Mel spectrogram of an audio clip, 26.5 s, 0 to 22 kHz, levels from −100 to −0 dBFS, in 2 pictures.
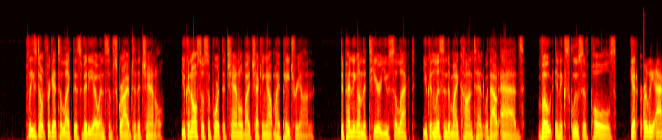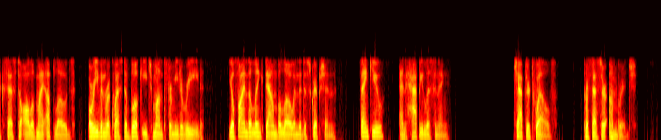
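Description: Speech on a phone call that sounds clear and wideband for the first half, consistent with HD Voice running near the top AMR-WB rate, until a handover gap right after "in exclusive polls get". At 12.82 s the audio fades out within a few tens of milliseconds and stays silent for about 60 ms, to 12.88 s. That's the phone switching networks, with no speech frames arriving while the new link comes up, so whatever was said in that slice is gone. When the sound returns it has fallen back to narrowband, and stays that way to the end at about 26 s. Everything above 4 kHz is missing, so the speech turns duller and boxier, and there's a rough, grainy edge to it. That combination points to the call dropping from AMR-WB to the older AMR-NB codec, which fits a rate around 7.4 kbit/s.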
